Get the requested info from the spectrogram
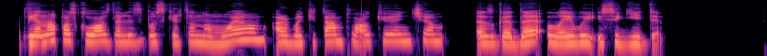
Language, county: Lithuanian, Vilnius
